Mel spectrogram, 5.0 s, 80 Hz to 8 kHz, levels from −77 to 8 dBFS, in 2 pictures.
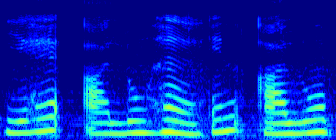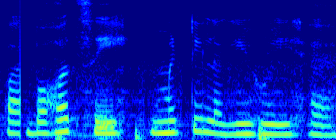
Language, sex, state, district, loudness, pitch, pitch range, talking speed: Hindi, female, Uttar Pradesh, Etah, -32 LUFS, 235 Hz, 215-250 Hz, 140 wpm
